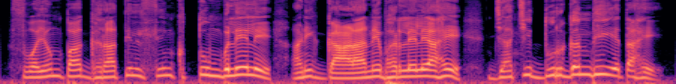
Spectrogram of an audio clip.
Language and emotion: Marathi, disgusted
